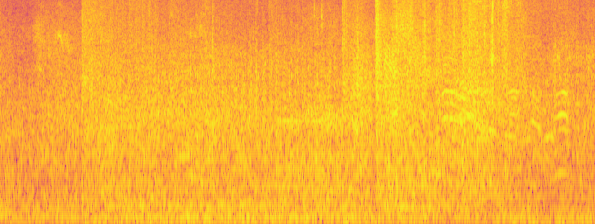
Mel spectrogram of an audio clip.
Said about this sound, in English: Churchill taking fire from that Panther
